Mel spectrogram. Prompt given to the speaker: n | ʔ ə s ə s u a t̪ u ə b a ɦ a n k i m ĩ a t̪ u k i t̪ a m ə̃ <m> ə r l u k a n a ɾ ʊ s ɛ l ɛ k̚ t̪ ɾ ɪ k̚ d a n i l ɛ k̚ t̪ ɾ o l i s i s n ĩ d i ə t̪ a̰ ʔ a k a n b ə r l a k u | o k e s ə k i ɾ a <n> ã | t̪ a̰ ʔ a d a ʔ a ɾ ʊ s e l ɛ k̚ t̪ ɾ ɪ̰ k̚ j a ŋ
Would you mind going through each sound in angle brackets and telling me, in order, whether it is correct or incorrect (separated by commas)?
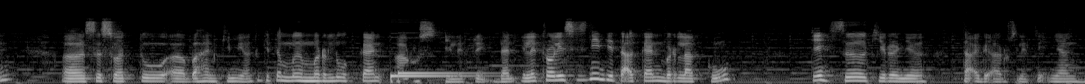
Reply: correct, incorrect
